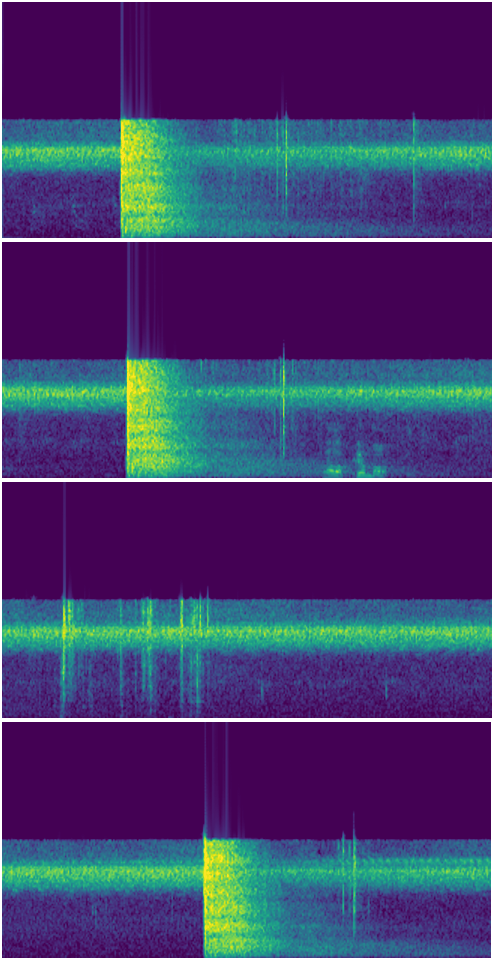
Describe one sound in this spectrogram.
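A pistol fires single loud shots outdoors, each echoing away.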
